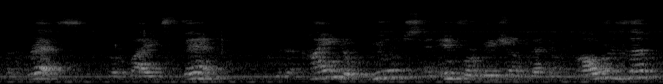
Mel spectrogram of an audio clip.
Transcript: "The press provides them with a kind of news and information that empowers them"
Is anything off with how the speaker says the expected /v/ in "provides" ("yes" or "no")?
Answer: yes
